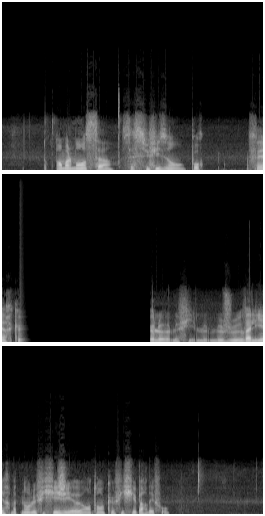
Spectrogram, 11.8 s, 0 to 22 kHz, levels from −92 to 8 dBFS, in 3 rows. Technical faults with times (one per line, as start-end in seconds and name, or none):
4.17-6.16 call audio freeze
6.77-11.71 jitter buffer speed-up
